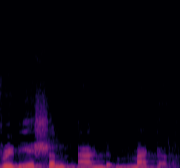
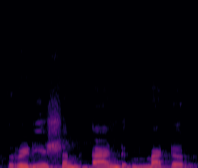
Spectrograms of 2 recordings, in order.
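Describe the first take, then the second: No difference in how they are said.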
